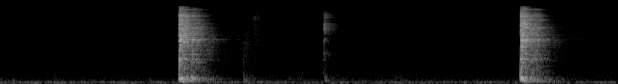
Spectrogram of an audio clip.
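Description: A barbell loaded with rubber bumper plates set down hard on the gym floor twice during deadlift reps: two loud thuds about three and a half seconds apart, each with a short rattling ring of the plates. Lighter clinks of the plates on the bar come between them as it is lifted again.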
